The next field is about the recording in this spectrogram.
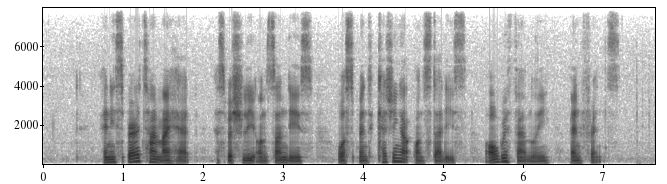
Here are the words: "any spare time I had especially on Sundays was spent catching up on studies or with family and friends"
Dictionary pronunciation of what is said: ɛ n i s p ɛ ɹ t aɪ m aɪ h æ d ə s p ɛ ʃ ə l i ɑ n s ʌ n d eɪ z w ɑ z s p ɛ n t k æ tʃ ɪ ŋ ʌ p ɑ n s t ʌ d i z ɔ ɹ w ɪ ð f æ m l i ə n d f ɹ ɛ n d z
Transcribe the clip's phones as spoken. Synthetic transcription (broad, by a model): ɛ n i s p ɛ ɹ t aɪ m aɪ h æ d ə s p ɛ ʃ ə l i ɑ n s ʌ n d eɪ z w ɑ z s p ɛ n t k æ tʃ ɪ ŋ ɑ p ɑ n s t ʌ d i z ɔ l w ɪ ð f æ m l i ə n f ɹ ɛ n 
